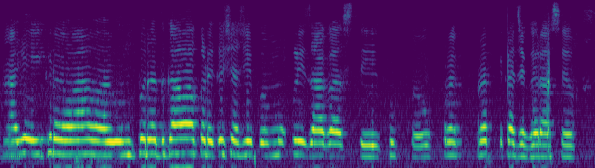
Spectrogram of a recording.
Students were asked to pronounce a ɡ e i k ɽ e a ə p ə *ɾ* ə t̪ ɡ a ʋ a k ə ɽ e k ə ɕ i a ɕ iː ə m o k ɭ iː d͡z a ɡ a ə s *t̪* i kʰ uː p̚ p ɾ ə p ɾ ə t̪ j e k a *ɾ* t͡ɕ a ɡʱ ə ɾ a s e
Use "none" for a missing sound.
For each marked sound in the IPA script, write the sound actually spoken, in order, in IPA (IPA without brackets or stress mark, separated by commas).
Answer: ɾ, t̪, none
